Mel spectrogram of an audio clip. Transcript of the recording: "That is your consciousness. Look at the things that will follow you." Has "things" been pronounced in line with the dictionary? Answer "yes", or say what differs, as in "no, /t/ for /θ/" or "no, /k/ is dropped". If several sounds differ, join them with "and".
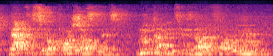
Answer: no, /t/ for /θ/ and /ŋ/ is dropped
